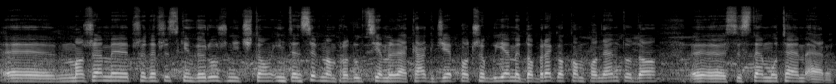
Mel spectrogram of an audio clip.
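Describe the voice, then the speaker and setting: A middle-aged man giving formal, measured expert explanations as an interviewed professor. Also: a little high, fairly even intonation. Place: interview stand at a busy indoor forum. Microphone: handheld reporter microphone held out to him. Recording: busy trade event crowd noise.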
